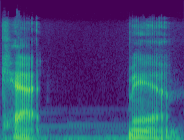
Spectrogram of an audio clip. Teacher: vowels are often quite strong, maybe a bit nasal compared to RP sometimes.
